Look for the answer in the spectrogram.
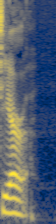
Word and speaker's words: Ciara: Is it Ciara or Ciara? – It's Ciara.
